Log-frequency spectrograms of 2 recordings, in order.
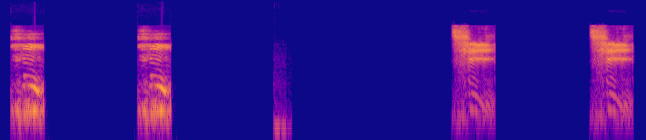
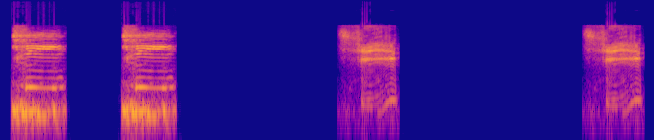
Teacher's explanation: the word chi air uses a flat intonation, while chi period uses a falling intonation. If you look at the pitch and intensity obtained from the 2 word variants, the word chi period produces a lower pitch and intensity compared to the word chi air.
